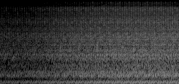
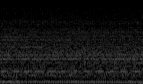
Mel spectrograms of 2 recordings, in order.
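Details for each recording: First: 2006 Acura TSX with check engine light idling roughly with an uneven pulse about four times a second: misfire from a failed ignition coil, which is diagnosed and replaced. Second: 2006 Acura TSX that had a rough idle and check engine light, after replacing a faulty ignition coil: the petrol engine idles at a steady, smooth, even hum with no misses or stumbles.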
